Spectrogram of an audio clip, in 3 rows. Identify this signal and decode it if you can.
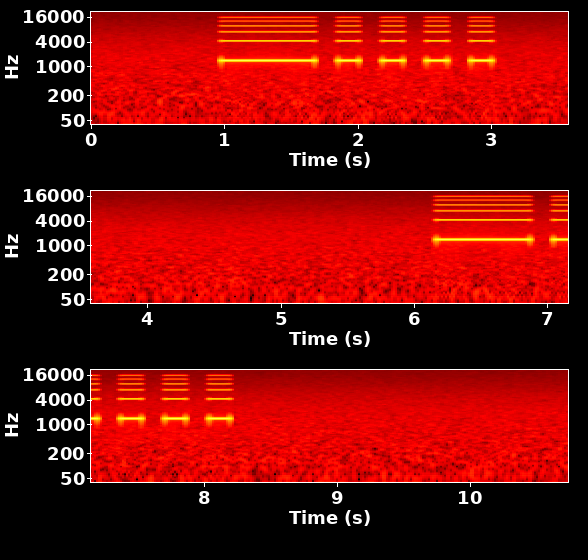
Beep code, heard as beeps from a small speaker, played twice, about 1430 Hz. 1 long, 4 short.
